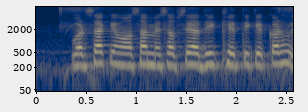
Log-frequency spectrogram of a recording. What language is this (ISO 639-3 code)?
mag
